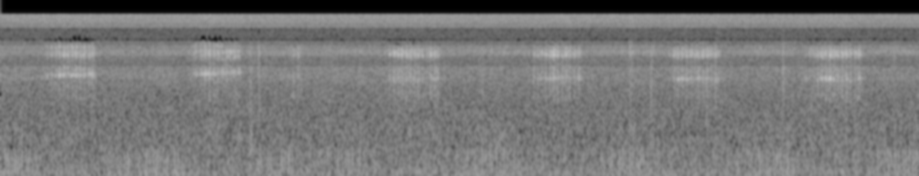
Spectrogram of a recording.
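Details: Kitten, black-coated, purring while lying on a person; low continuous rumble rising and falling with breaths roughly every two seconds, each cycle topped by a light hissing sound, one faint click.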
